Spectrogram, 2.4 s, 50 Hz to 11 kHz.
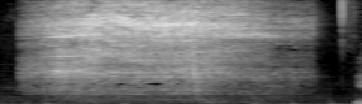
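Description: Nubia Red Magic 6R's Game Space launch sound effect, played from the phone's speaker as game mode switches on: a hissing, mechanical-sounding whoosh about a second and a half long that fades out near the end.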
